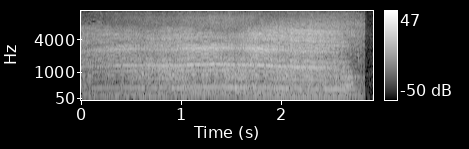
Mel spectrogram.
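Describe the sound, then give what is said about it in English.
A slowed-down elephant trumpet used as a T-Rex roar: one loud, deep, rasping bellow with a growling, engine-like rumble, held steadily for nearly three seconds before cutting off abruptly. “And what he did was he got an elephant roaring, you know, doing its trumpet, and then he slowed it down and he got this sound.”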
